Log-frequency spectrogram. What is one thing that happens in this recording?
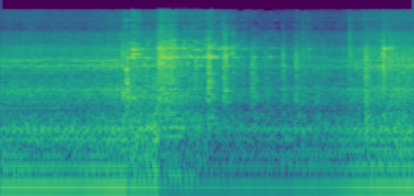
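Rubbish tumbles out of a tipped bin into a truck.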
